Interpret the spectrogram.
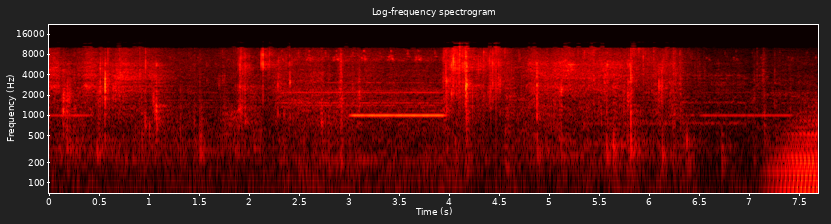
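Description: Quiet film sound design: scattered small clicks and ticks, a steady electronic beep held for about a second in the middle with fainter ones near the start and end, and a deep low rumble swelling up near the end.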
